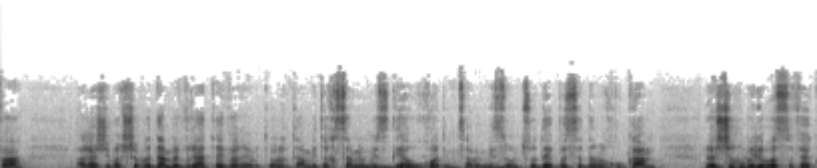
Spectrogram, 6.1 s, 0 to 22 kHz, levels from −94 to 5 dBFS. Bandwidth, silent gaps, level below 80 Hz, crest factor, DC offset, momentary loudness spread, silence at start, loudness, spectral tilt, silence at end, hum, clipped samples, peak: 13 kHz; none; -60 dBFS; 18 dB; under 0.1%; 8 LU; 0 s; -18 LUFS; -5 dB/octave; 0 s; none; under 0.1%; 0 dBFS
